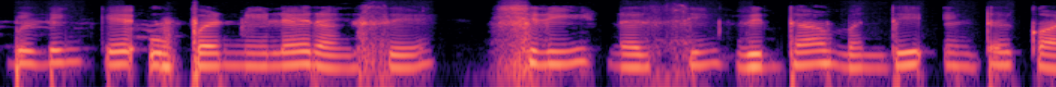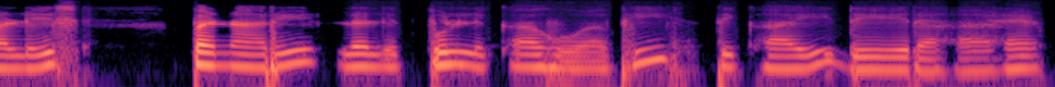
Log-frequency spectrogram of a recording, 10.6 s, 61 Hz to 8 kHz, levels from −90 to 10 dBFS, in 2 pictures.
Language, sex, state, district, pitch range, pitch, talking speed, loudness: Hindi, female, Uttar Pradesh, Lalitpur, 185-220 Hz, 200 Hz, 120 wpm, -21 LUFS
